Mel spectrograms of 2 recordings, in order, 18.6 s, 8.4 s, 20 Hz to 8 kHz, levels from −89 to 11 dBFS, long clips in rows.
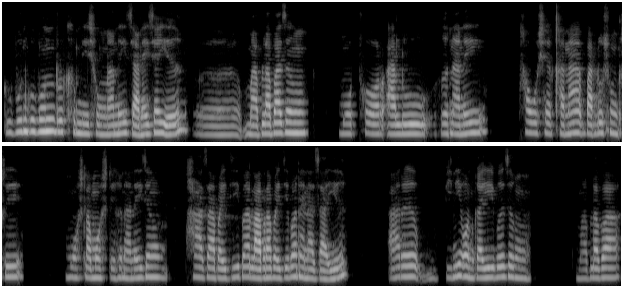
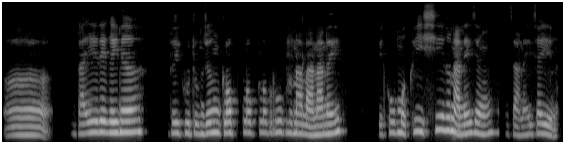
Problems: none marked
